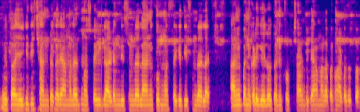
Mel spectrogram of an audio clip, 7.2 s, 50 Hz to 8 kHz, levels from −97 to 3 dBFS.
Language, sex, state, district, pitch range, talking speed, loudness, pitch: Marathi, male, Maharashtra, Chandrapur, 125-130 Hz, 235 wpm, -15 LUFS, 125 Hz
